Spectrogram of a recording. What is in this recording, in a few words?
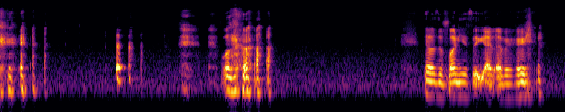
nyc accent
